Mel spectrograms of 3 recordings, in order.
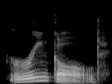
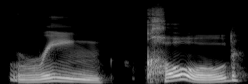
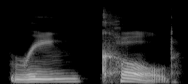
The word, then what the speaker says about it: wrinkled: So, we see the W is silent. Ring for the first syllable. Use the sound e like green beans. Ree, ring. Make the sound in your nose. Ring. Wrinkled. Not ring cold, but wrinkled.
